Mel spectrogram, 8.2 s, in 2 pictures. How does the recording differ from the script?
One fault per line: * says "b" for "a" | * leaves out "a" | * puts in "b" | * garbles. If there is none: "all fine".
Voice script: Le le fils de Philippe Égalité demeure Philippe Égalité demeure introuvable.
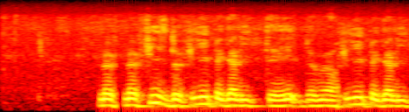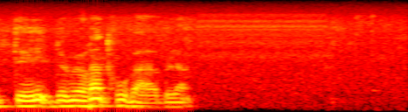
all fine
